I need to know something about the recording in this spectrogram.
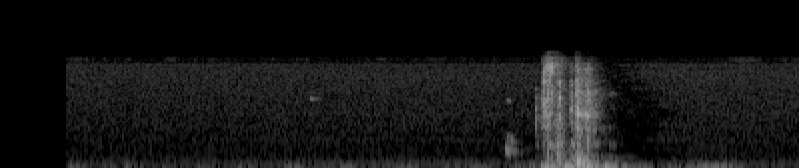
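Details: Female sneezing: a quick intake of breath followed by one sharp, explosive burst in a quiet room; a single sneeze.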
